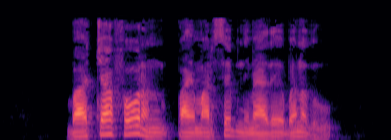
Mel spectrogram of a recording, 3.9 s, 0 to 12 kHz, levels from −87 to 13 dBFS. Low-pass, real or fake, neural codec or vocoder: 7.2 kHz; real; none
